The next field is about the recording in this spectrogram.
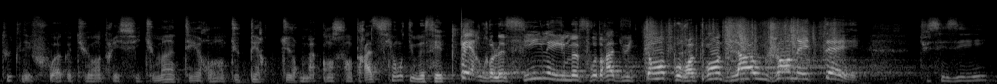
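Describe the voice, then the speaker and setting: An actor playing an irritable, controlling writer who speaks in clipped, condescending, emphatic phrases on a noisy film track. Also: male voice, high voice, sing-song, a little slow, pushed and bright, full character voice. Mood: seething, sarcastic. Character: irritable controlling male writer, bitterly sarcastic, simmering with rage.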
